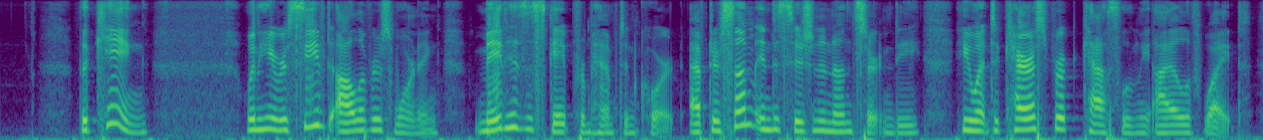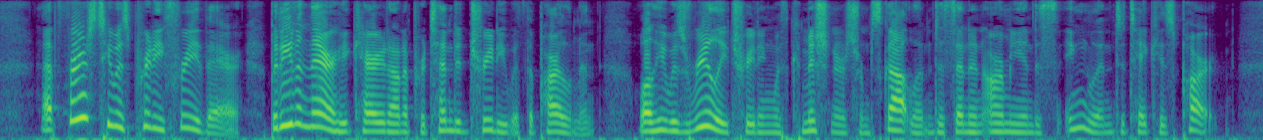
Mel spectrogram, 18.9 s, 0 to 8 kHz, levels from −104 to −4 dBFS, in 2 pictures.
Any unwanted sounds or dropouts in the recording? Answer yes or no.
no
